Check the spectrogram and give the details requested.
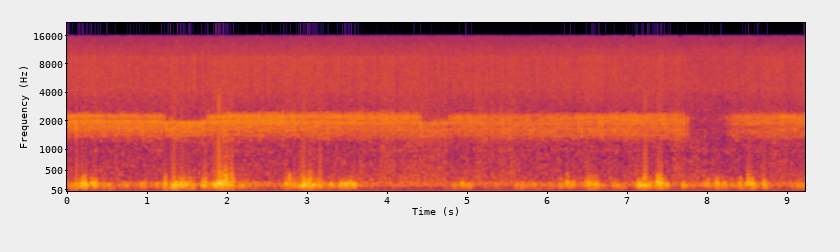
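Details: A nightjar on Kelling Heath gives a long, unbroken mechanical churr that dips and rises slightly in pitch every few seconds, over low irregular croaking or thumping in the background.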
